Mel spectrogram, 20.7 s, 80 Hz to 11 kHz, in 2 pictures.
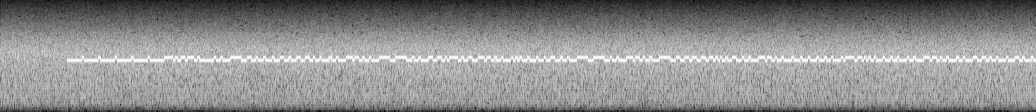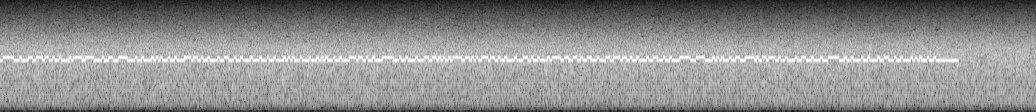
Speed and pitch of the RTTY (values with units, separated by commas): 45.45 baud, 170 Hz shift, 1900 Hz centre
